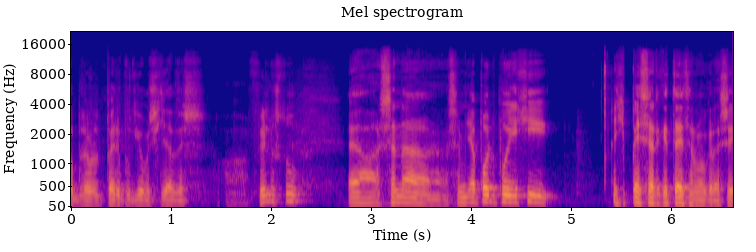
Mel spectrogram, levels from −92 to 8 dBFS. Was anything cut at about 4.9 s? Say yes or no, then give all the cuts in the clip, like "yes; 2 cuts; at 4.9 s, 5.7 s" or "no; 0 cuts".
no; 0 cuts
